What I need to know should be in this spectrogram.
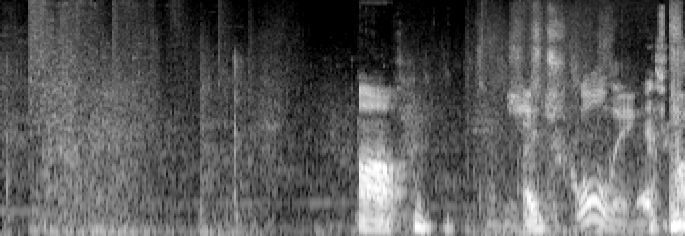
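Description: Spell effects whoosh and crackle in a video game fight.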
